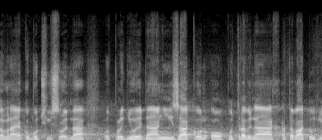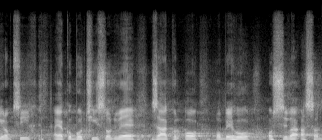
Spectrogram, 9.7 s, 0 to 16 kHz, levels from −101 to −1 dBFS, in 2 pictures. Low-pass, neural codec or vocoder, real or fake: 14.4 kHz; codec, 44.1 kHz, 7.8 kbps, DAC; fake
